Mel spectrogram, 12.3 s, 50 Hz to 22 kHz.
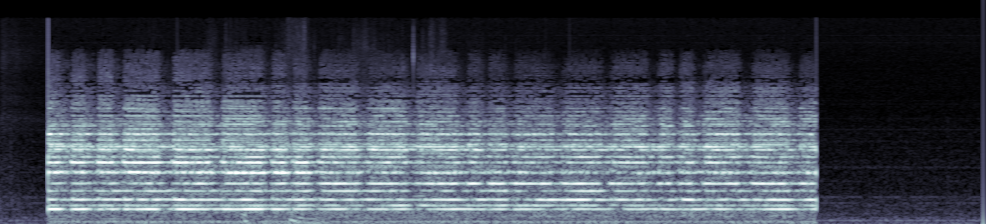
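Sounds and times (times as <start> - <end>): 
many truck and car horns honking from a huge trucker convoy in Ottawa: 0.6 - 10.3.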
